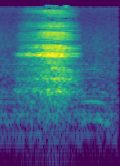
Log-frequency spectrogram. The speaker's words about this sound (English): Oh, her cough seems to be getting better.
